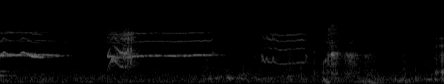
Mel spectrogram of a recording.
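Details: Puppy whines from a livestream held while the power was out: three clear, piercing, harmonic cries about a second apart, the middle one rising and bending, followed by a few soft clicks and a brief rustle.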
